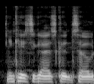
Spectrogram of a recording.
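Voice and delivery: ordinary delivery

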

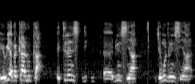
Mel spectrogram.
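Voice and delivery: ordinary talk

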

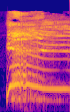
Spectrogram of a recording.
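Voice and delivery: high startled shout of uh; excited yelp. Real, not acted. Gamer reacting to a near miss, high startled shout.

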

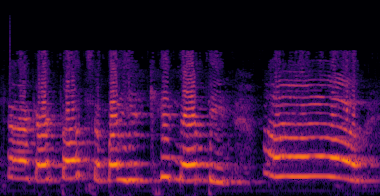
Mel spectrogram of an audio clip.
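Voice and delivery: high, loud mock wail; imitated crying. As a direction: play the frantic wife, hammed up. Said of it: "she was crying her eyes out".

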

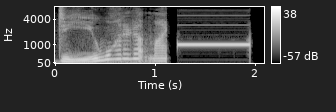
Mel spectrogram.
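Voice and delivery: retold comeback. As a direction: turn the threat back as a slow question, without shouting. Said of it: "And I go".

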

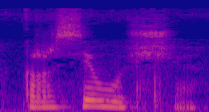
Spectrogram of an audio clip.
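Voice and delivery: normal talking voice

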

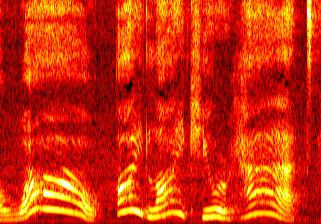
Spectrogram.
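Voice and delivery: high, very slow Sfroota voice; cartoon girl admiring. Sfroota praising the girl's hat, high and very slow. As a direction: gush over the hat like a cartoon kid.

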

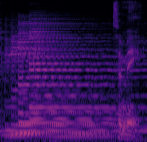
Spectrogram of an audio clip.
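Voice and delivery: usual speaking voice

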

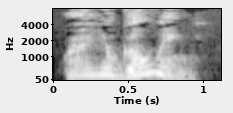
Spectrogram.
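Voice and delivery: high, anxious cry; misgiving. A narrator's reading. Wendy sees Peter heading for the window, cries with misgiving. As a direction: call out in sudden misgiving, pitched high. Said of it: "she cried with misgiving".

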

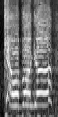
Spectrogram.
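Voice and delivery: loud high battle cry; excited yell. Real, not acted. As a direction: yell it as you launch. Launching sled down mountain.

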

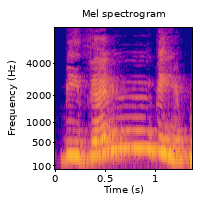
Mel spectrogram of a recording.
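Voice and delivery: بذنبهم drawn out, nun turned into a held, hummed m; iqlab with ghunna. Shown as a demonstration. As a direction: hold a nasal m before the ب in بذنبهم. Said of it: "بذنبهم مع وجود غنة".

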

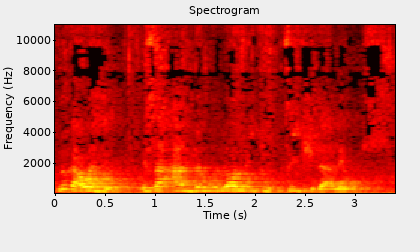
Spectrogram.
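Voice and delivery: loud, high, soaring sermon climax; full-force preaching. Acted. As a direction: shout God's agenda to the whole church.

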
